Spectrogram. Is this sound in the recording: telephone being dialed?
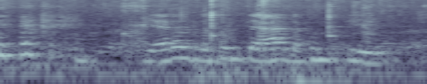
no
